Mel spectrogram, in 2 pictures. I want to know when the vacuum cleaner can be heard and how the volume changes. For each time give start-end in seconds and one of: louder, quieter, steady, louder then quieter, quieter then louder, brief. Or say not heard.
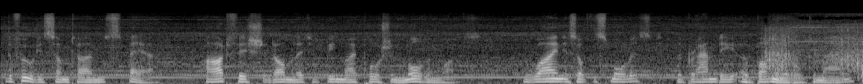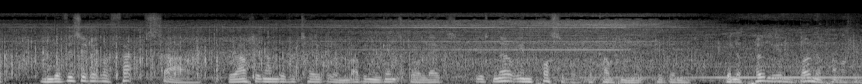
0.0-17.2 louder.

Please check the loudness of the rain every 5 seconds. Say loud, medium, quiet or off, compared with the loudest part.
off, loud, loud, medium.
